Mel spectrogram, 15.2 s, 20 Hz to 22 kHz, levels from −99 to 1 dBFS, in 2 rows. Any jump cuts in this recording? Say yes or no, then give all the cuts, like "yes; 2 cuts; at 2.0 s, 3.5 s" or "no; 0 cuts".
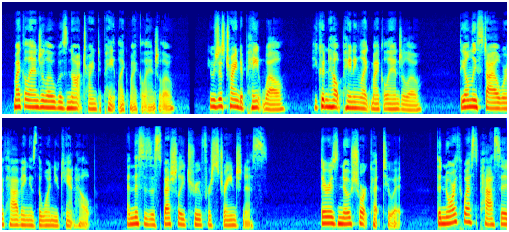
no; 0 cuts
